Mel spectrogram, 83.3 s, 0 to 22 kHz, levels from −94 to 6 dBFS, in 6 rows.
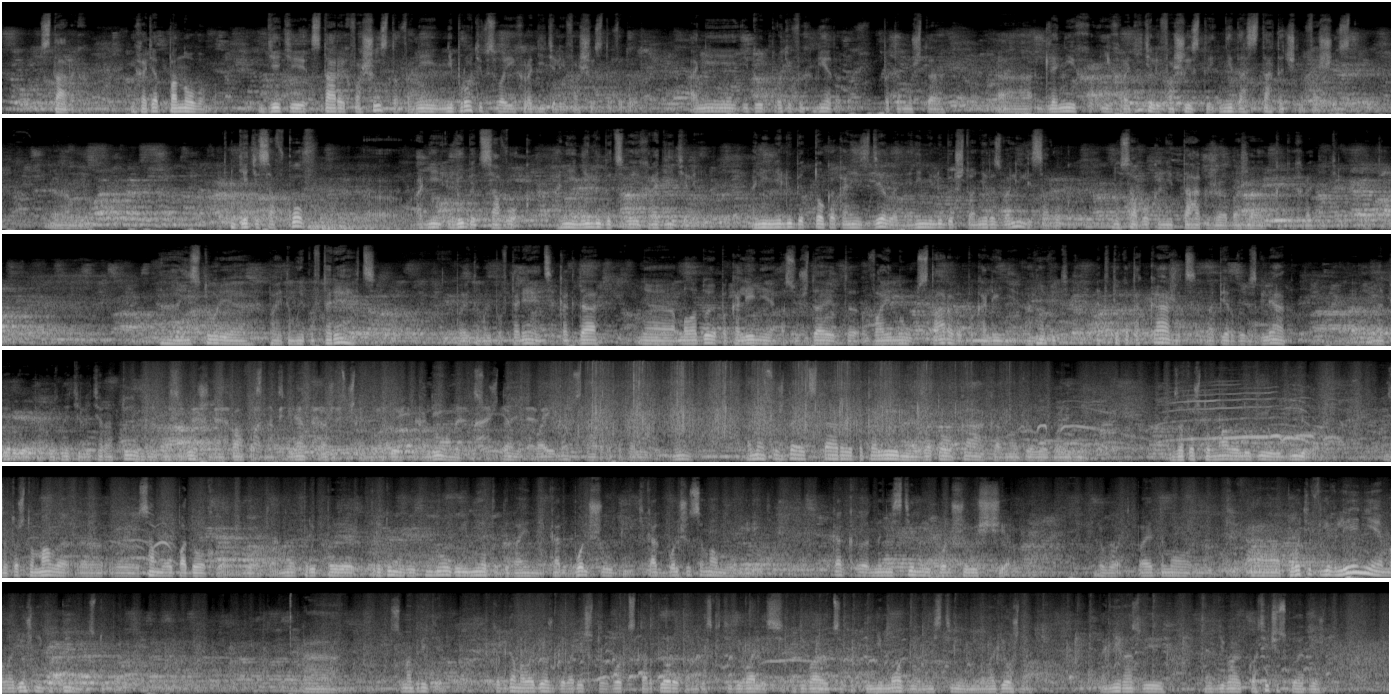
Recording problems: chatter from many people; loud; throughout; 4 dB below the speech

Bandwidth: 14.5 kHz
